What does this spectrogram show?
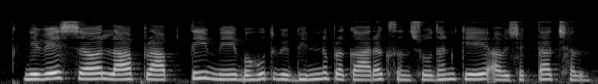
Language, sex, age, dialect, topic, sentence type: Maithili, female, 51-55, Southern/Standard, banking, statement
